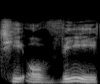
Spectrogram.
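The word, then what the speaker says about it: טוב: In Hebrew, it's be pronounced T-O-V, Tov, which is one of the first words you learn when you're speaking Hebrew because it means good.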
